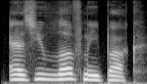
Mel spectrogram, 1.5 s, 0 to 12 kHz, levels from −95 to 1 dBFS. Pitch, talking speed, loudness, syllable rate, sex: 190 Hz, 205 wpm, -13 LUFS, 4.1 syllables/s, female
